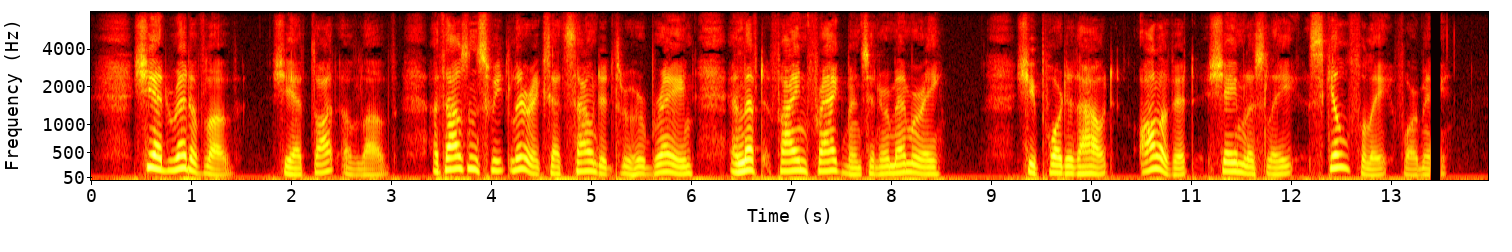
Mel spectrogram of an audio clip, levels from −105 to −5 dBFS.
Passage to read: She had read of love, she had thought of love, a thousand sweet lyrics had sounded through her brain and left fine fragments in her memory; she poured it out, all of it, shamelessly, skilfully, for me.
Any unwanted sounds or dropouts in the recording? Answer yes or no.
yes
